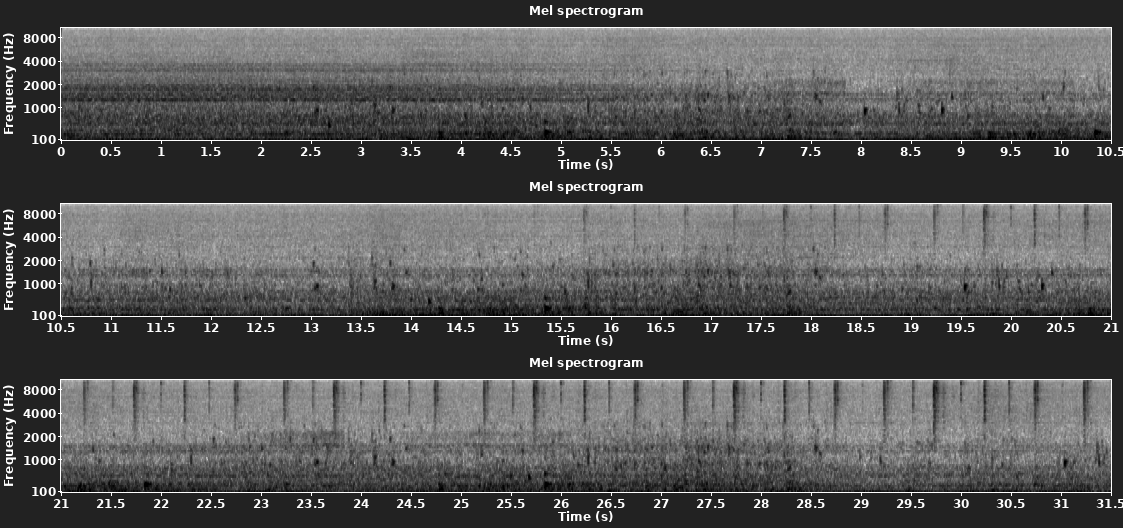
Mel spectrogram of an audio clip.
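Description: Underwater ambience in a shallow pond: a steady low rumble that swells and eases slowly, with faint sharp clicks that grow more frequent in the second half.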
